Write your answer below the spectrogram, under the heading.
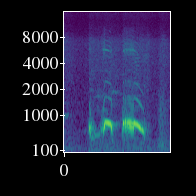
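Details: A lure and training song of a spotted dove: one low cooing phrase made of a brief soft lead-in, a rounded middle coo, and a longer, slightly wavering final coo.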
